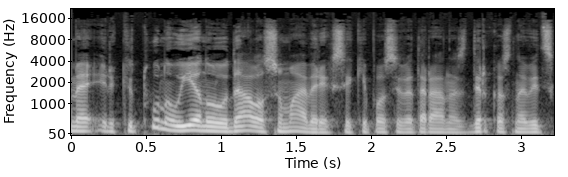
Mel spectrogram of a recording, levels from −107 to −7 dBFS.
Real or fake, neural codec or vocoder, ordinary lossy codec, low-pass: real; none; MP3, 96 kbps; 19.8 kHz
